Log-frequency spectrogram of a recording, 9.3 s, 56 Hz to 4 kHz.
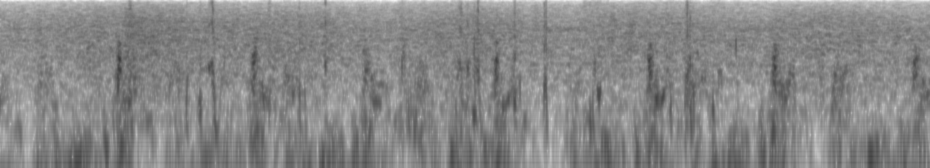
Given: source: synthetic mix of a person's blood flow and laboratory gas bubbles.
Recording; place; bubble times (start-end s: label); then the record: Doppler ultrasound of blood flow; precordium
1.25-1.35 s: bubbles
1.83-1.91 s: bubbles
1.96-2.27 s: bubbles
2.67-2.72 s: bubbles
2.96-3.10 s: bubbles
3.20-3.28 s: bubbles
3.97-4.29 s: bubbles
4.50-4.89 s: bubbles
5.12-5.24 s: bubbles
5.41-5.50 s: bubbles
5.83-6.09 s: bubbles
6.62-6.75 s: bubbles
6.81-6.97 s: bubbles
7.08-7.25 s: bubbles
7.33-7.39 s: bubbles
From the record:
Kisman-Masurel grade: 232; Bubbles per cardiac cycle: several, 3 to 8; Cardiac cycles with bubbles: 50 to 99%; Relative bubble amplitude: moderate (0.250 to 0.450); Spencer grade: 3 (all of the cardiac periods contain showers or single bubble signals, but not dominating or overriding the cardiac motion signals); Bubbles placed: only in the low amplitude regions of the cardiac cycle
